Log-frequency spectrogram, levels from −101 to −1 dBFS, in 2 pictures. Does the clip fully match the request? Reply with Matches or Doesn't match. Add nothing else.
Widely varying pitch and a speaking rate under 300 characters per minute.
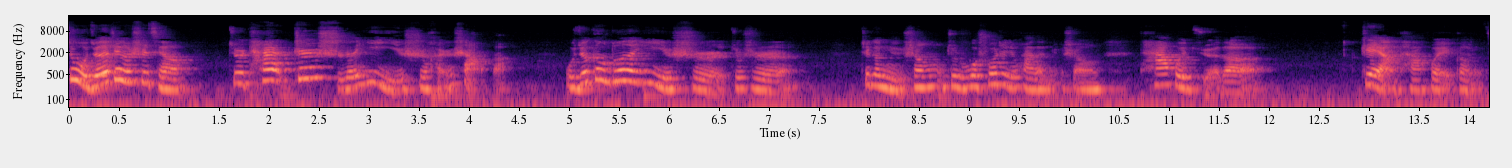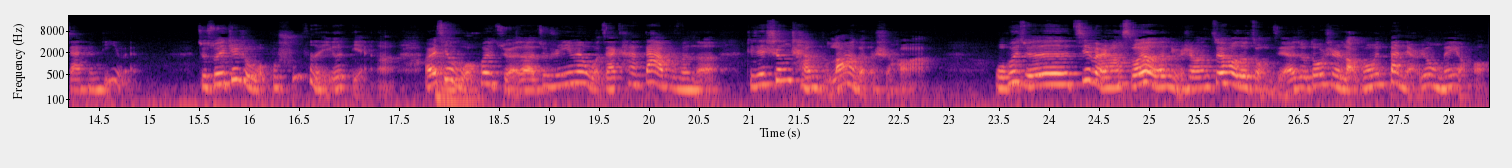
Matches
